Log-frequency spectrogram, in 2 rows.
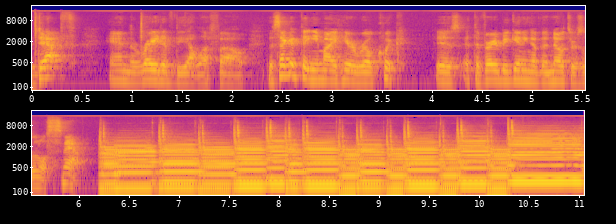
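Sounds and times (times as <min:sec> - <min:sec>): synthesizer playing quick notes: 0:06.2 - 0:11.0.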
